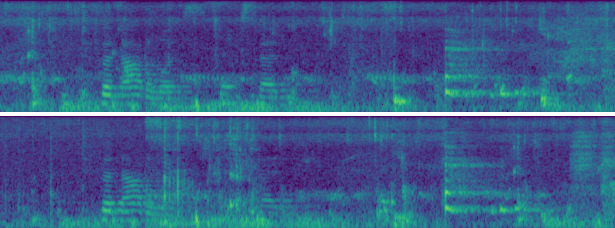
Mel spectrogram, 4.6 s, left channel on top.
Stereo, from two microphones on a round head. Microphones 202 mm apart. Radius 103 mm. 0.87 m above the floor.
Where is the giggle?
40° right (ahead or behind), 3 m.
